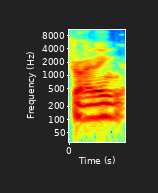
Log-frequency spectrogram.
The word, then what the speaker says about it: Dreiling: Am I pronouncing it right, Alex? Dreiling?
